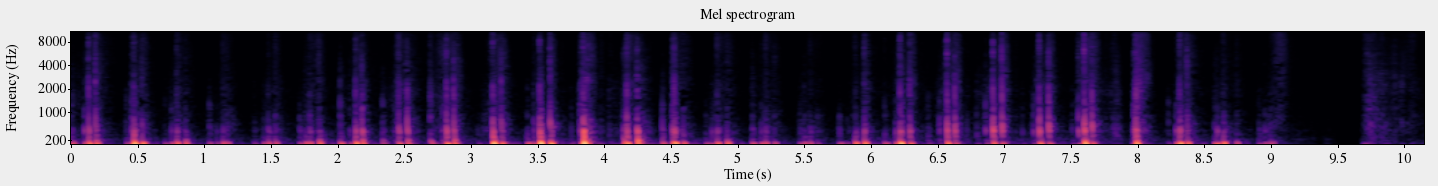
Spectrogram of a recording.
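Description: Fingers tap quickly on a hard leather case close up.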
